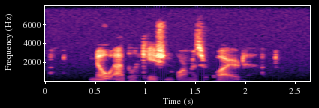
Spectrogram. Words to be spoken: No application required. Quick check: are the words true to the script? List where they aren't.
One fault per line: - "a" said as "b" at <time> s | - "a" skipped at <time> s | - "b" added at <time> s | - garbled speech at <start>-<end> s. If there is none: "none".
- "form is" added at 1.3 s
